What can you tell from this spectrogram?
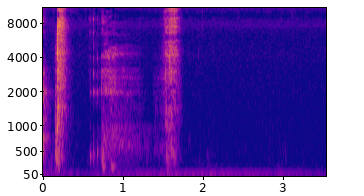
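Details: Dust allergy sneezing while clearing out an attic: several sharp, explosive sneeze bursts, the first loudest, then a shorter sneeze after a brief pause.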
